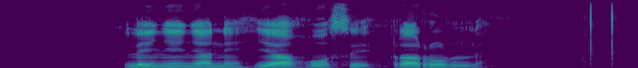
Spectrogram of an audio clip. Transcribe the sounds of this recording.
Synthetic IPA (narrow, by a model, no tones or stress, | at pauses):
lɪɲeɲanɪjaɦʊsɪrarʊl̩ːlɛ̰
